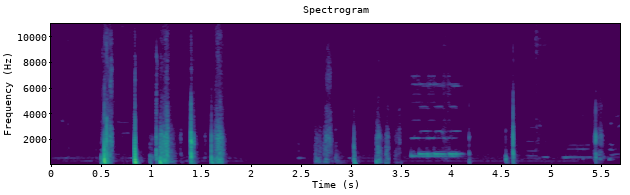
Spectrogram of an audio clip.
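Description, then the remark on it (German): A phone rings with an incoming call from a father, its ringtone a series of sharp electronic hits followed by a brief melodic chime, fairly loud with no one speaking. “Äh, mein Vater ruft gerade an.”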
